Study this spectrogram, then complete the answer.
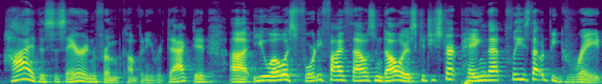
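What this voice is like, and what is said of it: Polite professional phone voice. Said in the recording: “I have my, like, professional phone voice”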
